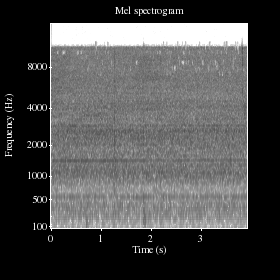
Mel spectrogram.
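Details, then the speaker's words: Miniware MDP-L1060 DC electronic load after about 5 minutes at full 100W load, max temperature about 61–63°. Both cooling fans give a loud, steady airy rush with no rattles or pulsing; normal fan noise at full load. "so the two fans are definitely very po"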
